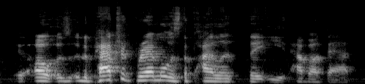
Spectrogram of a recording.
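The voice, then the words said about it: Put-on British accent. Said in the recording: “That wasn't an Aussie accent. ... No, it's a British accent.”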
